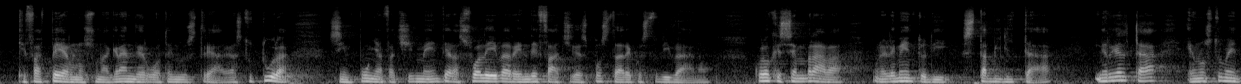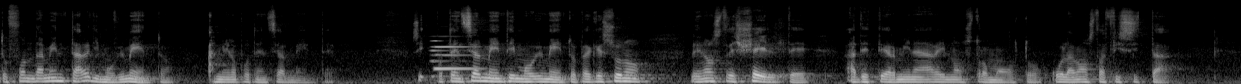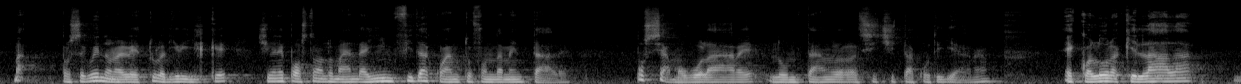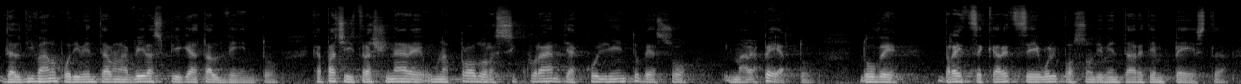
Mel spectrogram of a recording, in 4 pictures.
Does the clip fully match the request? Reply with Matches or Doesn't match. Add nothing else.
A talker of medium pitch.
Doesn't match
